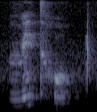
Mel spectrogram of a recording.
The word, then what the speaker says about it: métro: Alexa, como se fala metrô em francês? Metrô, em francês é métro.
